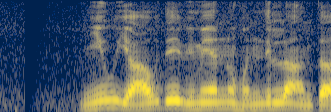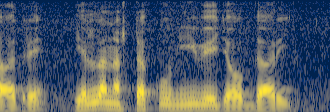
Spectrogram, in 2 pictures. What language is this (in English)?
Kannada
